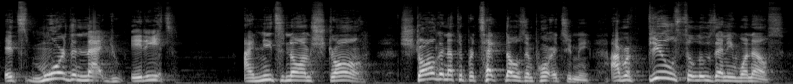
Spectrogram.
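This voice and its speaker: A man voicing a proud, stubborn young ninja rival with a curt, forceful, angry delivery in an anime-style story. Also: medium pitch, sing-song, unhurried, husky, voice pushed up, exaggerated voice. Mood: angry defiance.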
